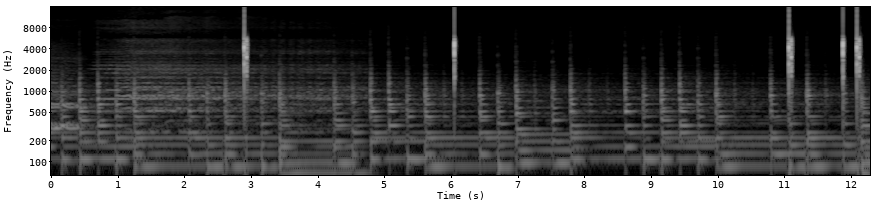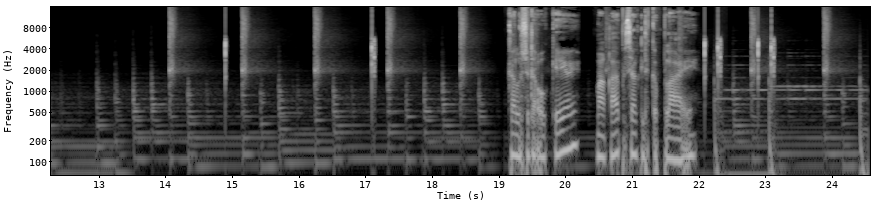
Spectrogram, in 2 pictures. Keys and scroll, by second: 4.3 Tab, 12.7 0, 13.4 Return, 20.1 Tab, 24.3 Tab.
